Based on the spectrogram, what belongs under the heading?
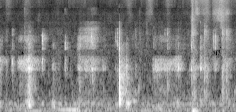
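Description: Crunchy chewing of a hard, nutty, pumpkin-spice granola bark snack, with irregular crackling bites and brittle snaps spread over a few seconds, no talking.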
